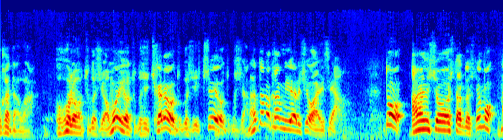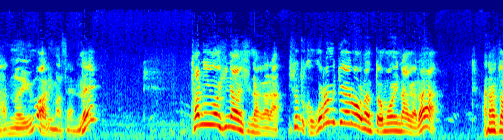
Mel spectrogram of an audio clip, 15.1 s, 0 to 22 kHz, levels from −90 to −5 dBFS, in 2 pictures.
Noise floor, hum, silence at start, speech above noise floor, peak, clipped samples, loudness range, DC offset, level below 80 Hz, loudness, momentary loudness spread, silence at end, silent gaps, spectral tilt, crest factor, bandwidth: -51 dBFS; none; 0 s; 34 dB; -2 dBFS; under 0.1%; 4 LU; under 0.1%; -58 dBFS; -17 LUFS; 13 LU; 0 s; none; -6.5 dB/octave; 16 dB; 8 kHz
